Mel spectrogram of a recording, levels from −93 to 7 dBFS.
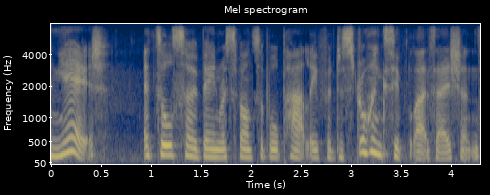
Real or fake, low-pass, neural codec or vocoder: real; 7.2 kHz; none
